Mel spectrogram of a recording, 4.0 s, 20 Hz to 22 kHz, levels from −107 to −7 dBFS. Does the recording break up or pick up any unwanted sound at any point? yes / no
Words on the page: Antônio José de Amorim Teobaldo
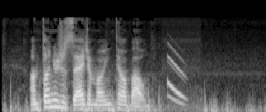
yes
